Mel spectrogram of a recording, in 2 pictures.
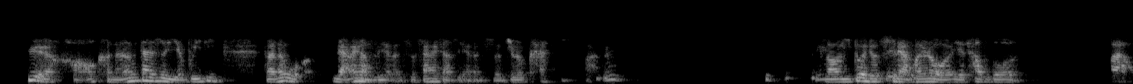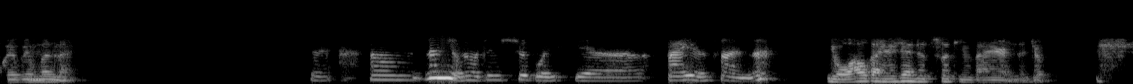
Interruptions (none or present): present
